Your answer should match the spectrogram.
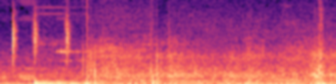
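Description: Background music with a deep bass note that cuts off about half a second in, over a few sharp thuds of a basketball bouncing on a hardwood gym floor.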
